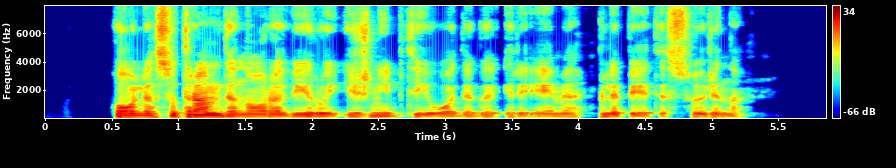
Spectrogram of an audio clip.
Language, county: Lithuanian, Kaunas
